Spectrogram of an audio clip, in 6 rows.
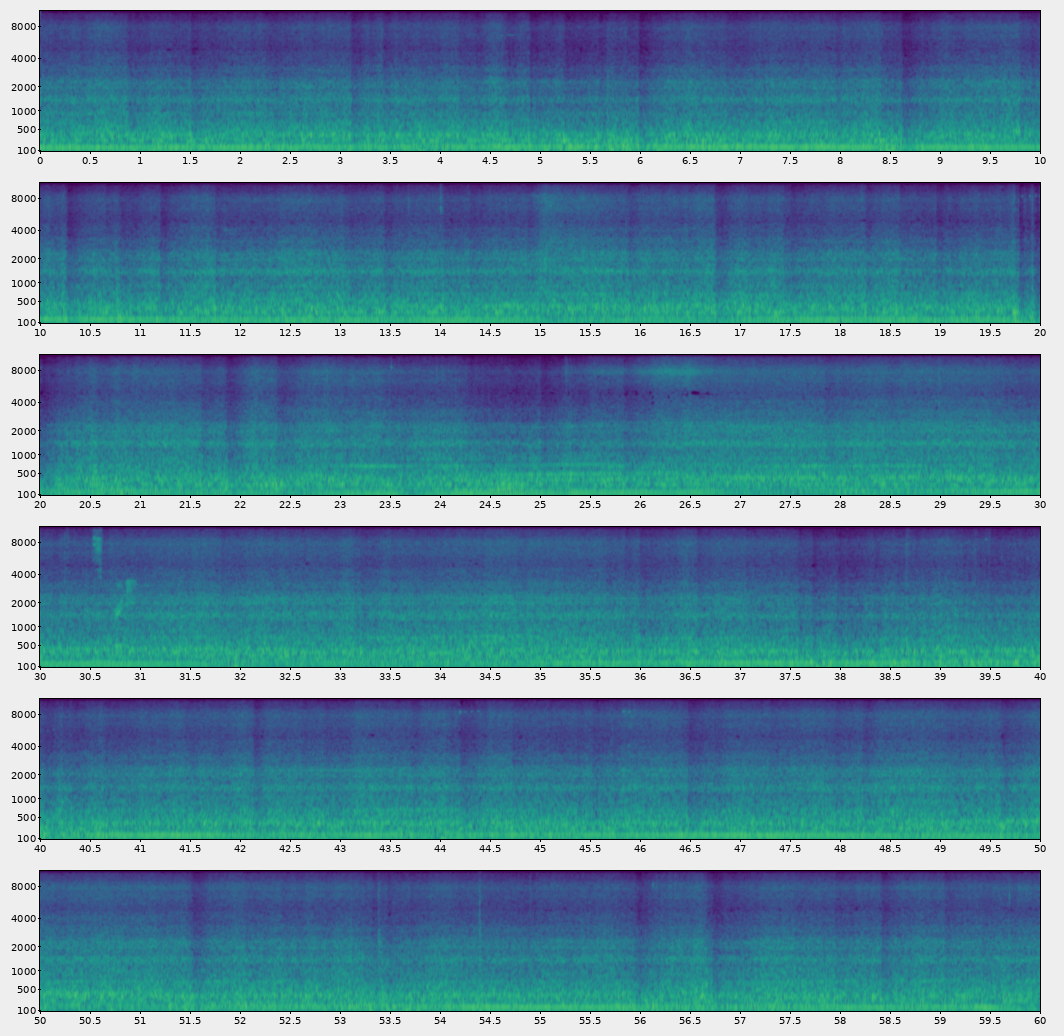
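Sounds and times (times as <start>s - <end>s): car engine droning: 0.0s - 60.0s
road noise: 0.0s - 60.0s.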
